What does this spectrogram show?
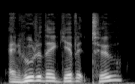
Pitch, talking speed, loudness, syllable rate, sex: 145 Hz, 310 wpm, -16 LUFS, 6.0 syllables/s, male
